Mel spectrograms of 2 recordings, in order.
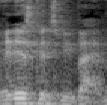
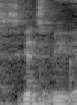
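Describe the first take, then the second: First: "is" given full weight, uncontracted; stress on IS. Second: Said in the usual way. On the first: Real, not acted. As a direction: lean on "is". Restated with the verb stressed.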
